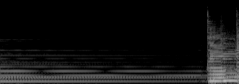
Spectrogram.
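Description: Song intro: a single guitar chord left ringing and slowly fading.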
